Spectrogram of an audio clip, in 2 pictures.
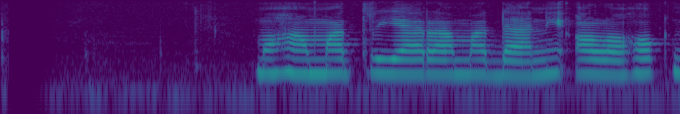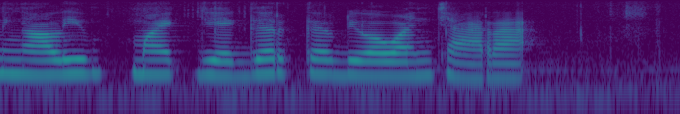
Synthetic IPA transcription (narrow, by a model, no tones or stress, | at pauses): moɦamat̪riaɾamadaniʔɔlɔɦɔk̚niŋalimaik̚d͡ʒɛɡərkɨrdiwawaɲt͡ʃaɾa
